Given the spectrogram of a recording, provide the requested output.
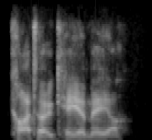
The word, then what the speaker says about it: Kaito Kiyomiya: Can you help me out with the pronunciation from this one? Representing Noah? – Kaito Kiyomiya.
